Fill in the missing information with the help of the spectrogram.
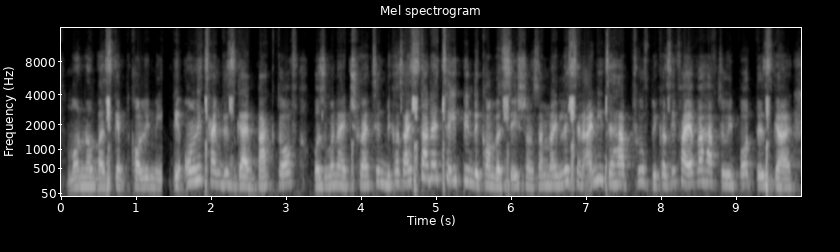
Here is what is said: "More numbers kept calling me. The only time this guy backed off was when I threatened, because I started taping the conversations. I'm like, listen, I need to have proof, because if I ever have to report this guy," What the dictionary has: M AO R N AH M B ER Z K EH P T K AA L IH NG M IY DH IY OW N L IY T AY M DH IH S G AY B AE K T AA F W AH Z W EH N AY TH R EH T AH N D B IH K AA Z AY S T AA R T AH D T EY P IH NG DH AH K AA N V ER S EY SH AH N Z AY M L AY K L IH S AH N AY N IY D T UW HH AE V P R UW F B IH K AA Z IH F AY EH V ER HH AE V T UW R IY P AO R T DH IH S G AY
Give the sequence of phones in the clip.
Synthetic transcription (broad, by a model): M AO N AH B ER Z K EH P T K AA L IH NG M IY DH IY OW N L IY T AY M DH IH S G AY B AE K T AA F W AH Z W EH N AY T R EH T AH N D B IH K AA Z AY S T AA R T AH D T EY P IH NG DH AH K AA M V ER S EY SH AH N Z AY M L AY K L IH S AH N AY N IY D T UW HH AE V P R UW F B IH K AA Z IH F AY EH V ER HH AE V T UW R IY P AO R T DH IH S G AY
